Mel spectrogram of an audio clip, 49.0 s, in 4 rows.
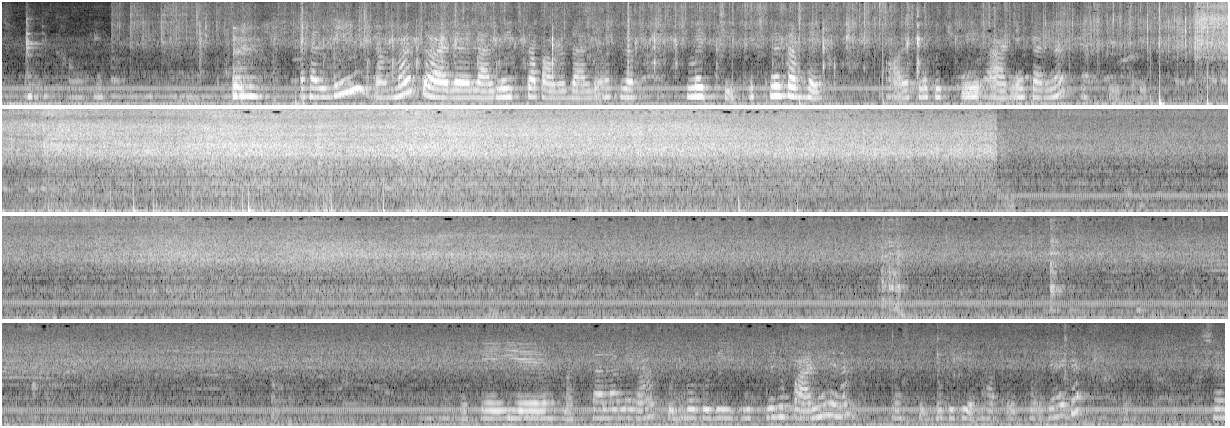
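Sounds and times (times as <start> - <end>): paste sizzling on hot pan: 1.1 - 39.9.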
